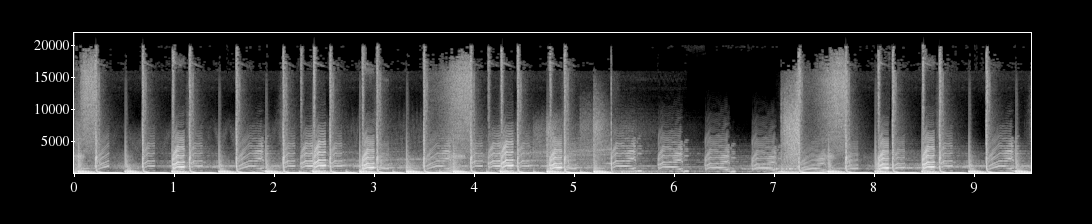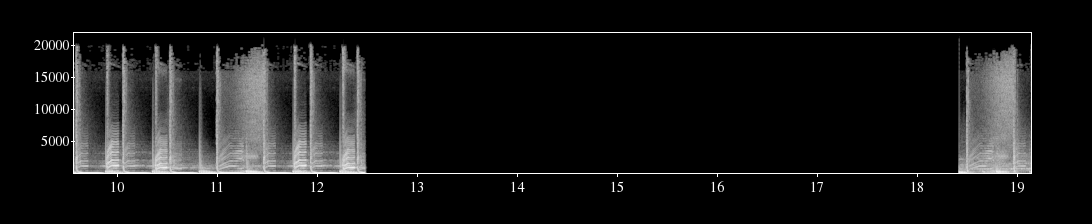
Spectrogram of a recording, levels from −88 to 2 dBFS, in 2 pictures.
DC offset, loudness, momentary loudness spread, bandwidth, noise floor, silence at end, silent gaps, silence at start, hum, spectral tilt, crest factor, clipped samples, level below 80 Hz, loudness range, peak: under 0.1%; -9 LUFS; 10 LU; over 20 kHz; under -90 dBFS; 0 s; 12.50-18.41 s; 0 s; none; -5.5 dB/octave; 10 dB; under 0.1%; -14 dBFS; 6 LU; 0 dBFS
